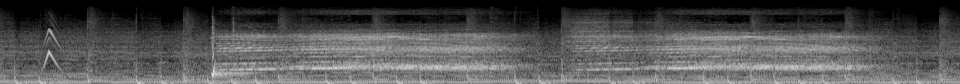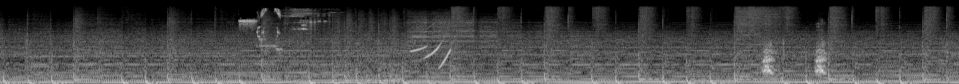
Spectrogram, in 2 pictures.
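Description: Background music with a steady beat. From about two seconds in, two long, loud, wavering electronic sound effects of about three seconds each rise over it. Short whistle-like pitch glides follow later.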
